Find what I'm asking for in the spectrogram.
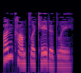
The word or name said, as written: uncomplicatedly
